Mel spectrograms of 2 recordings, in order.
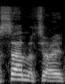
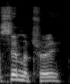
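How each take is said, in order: First: "symmetry" slipped into SAM-uh-tree; mispronounced symmetry. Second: Said in the usual way. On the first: Real, not acted. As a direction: say "symmetry" with a short A, like Sam, in the first syllable. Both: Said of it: "What's wrong with me?".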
